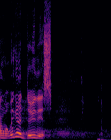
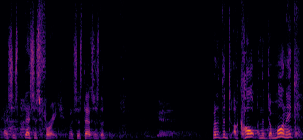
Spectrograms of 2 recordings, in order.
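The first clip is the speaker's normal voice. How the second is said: usual speaking voice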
